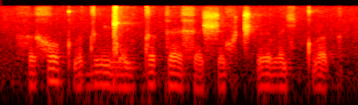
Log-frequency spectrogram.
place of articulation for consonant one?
glottal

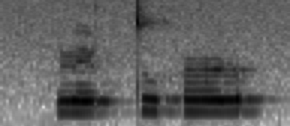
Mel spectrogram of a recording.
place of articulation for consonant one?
retroflex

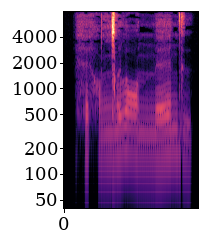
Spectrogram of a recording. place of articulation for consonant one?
glottal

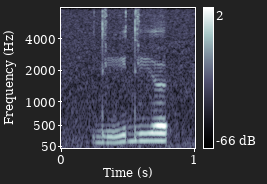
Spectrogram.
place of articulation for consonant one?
alveolar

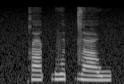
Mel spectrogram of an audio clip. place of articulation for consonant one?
velar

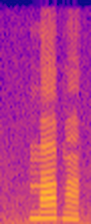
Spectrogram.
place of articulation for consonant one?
labial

